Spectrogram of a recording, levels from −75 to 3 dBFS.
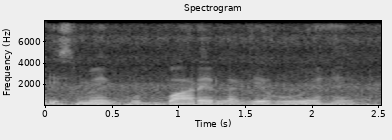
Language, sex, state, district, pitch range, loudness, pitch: Hindi, male, Uttar Pradesh, Saharanpur, 85-95 Hz, -18 LUFS, 90 Hz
